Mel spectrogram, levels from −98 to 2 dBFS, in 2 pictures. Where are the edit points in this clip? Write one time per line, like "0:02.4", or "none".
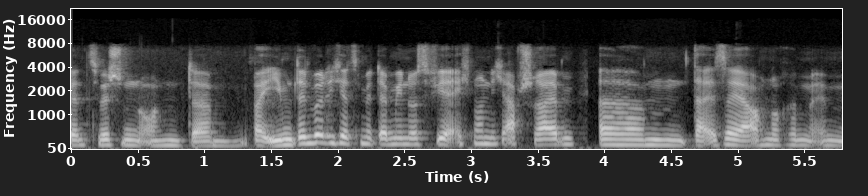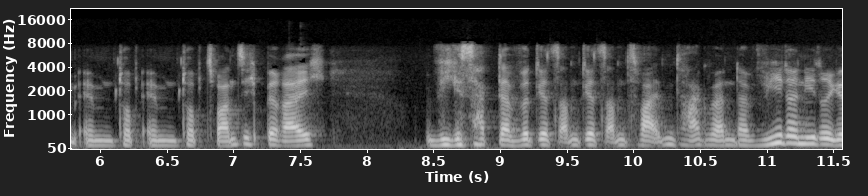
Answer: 0:01.3
0:03.9
0:06.3
0:09.6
